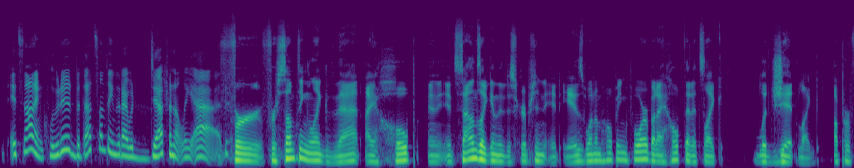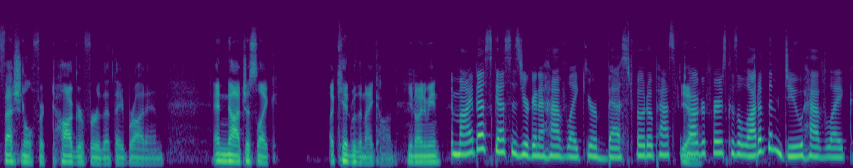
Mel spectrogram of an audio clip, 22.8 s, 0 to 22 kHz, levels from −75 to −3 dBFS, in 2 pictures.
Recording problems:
none

